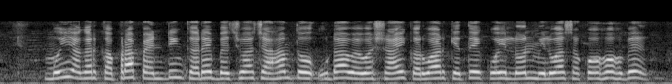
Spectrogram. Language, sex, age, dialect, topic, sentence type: Magahi, female, 41-45, Northeastern/Surjapuri, banking, question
